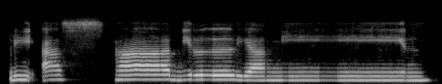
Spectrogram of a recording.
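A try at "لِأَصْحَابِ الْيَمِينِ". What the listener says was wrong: Bagus shotnya agak diangkat lagi.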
